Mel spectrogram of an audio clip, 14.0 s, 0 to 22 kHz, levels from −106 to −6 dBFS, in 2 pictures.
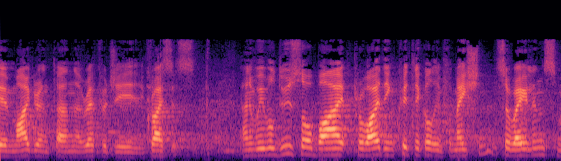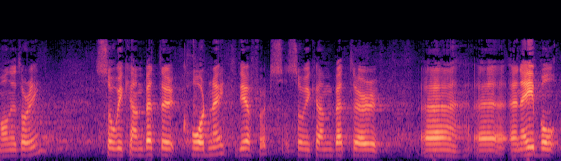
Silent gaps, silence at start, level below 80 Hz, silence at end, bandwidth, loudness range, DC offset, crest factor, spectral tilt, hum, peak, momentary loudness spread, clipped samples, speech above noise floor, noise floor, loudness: none; 0 s; -80 dBFS; 0 s; 8.4 kHz; 5 LU; under 0.1%; 22 dB; -2.5 dB/octave; none; -8 dBFS; 15 LU; under 0.1%; 21 dB; -52 dBFS; -30 LUFS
